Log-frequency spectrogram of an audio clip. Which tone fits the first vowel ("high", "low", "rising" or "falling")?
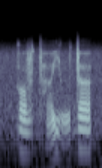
high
